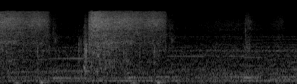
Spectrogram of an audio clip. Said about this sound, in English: Her hair also is so clean that I'm going to put some more hairspray on it.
